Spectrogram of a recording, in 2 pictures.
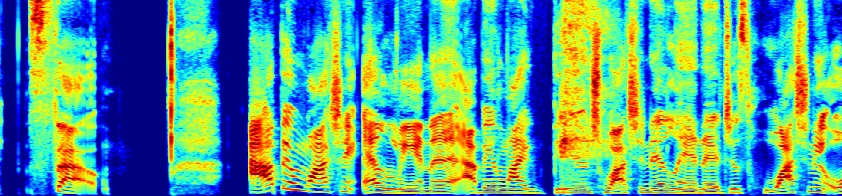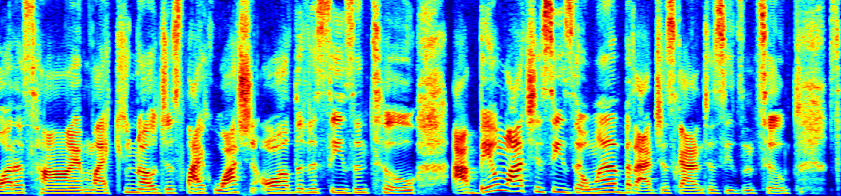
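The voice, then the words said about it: Put-on ratchet voice. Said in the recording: “in a ratchet voice”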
